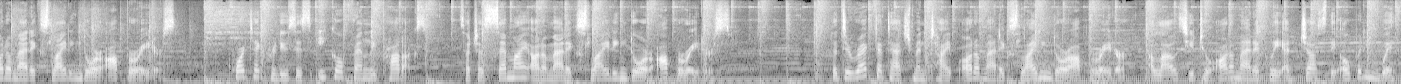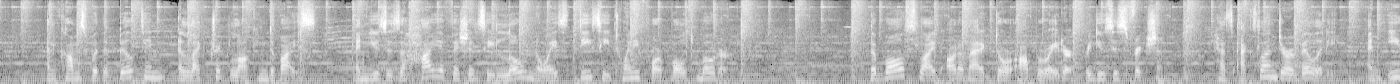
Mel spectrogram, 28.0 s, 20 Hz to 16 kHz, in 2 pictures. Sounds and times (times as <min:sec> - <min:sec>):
Speech: 0:00.0 - 0:07.3, 0:08.4 - 0:21.4, 0:22.7 - 0:28.0
Music: 0:00.0 - 0:28.0.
